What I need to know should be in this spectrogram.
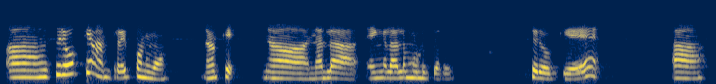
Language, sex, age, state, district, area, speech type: Tamil, female, 30-45, Tamil Nadu, Madurai, urban, conversation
